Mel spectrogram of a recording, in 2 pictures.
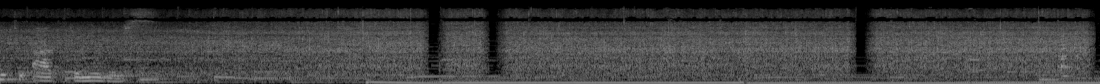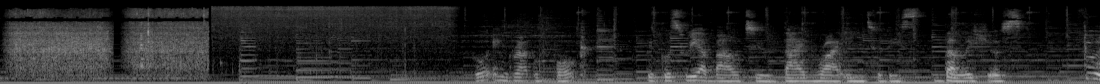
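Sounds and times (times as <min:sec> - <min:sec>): stir-fry sizzling in a pan: 0:00.0 - 0:15.7
background music: 0:00.0 - 0:22.0.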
